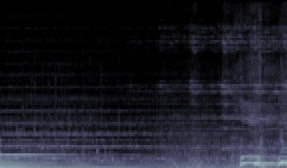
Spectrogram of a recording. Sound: bells ringing

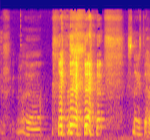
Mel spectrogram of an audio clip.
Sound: both laugh

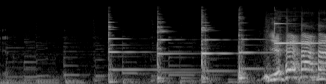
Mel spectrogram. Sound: glasses chiming; laughs

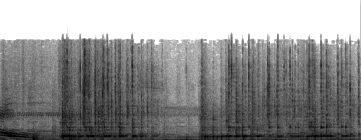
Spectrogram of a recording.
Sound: clattering

